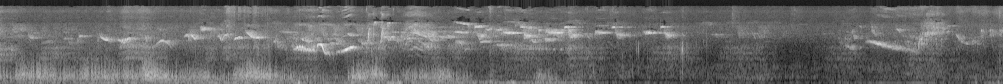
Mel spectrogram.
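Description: Several small birds singing and chirping, with short high notes and quick gliding calls. A low rumbling rustle under them in the first half dies away about six seconds in.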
